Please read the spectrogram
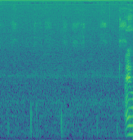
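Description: Marker pen writing on a whiteboard: faint short strokes, with two slightly sharper marks a little under a second apart around the middle.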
